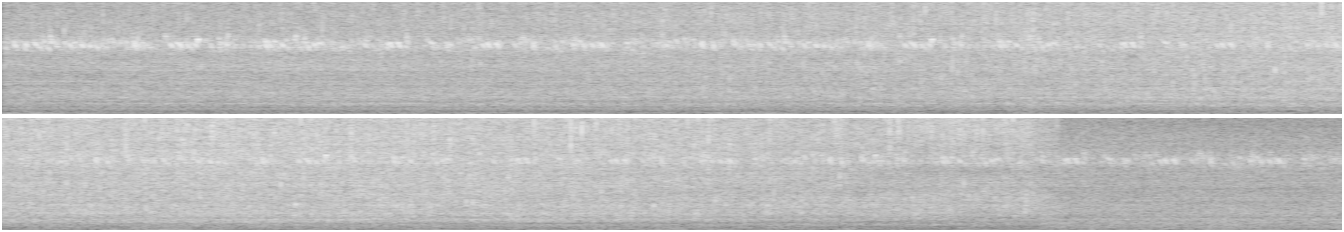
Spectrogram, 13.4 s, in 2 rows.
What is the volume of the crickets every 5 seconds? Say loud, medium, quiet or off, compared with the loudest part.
loud, loud, medium.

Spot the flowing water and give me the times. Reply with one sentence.
You can hear the flowing water from 0.0 to 13.3 s.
